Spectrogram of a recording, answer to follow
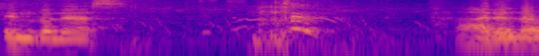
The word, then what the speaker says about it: Inverness: It's pronounced Inverness.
